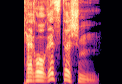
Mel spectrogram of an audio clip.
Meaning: strong dative masculine/neuter singular of terroristisch
- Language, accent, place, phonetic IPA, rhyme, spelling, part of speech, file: German, Germany, Berlin, [ˌtɛʁoˈʁɪstɪʃm̩], -ɪstɪʃm̩, terroristischem, adjective, De-terroristischem.ogg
